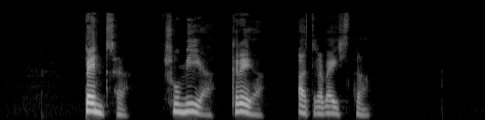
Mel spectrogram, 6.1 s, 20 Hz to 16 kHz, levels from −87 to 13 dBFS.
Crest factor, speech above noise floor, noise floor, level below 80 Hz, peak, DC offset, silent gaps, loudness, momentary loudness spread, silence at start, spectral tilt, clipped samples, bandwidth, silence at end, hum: 26 dB; 60 dB; -84 dBFS; -78 dBFS; -2 dBFS; under 0.1%; none; -25 LUFS; 23 LU; 1.05 s; -6 dB/octave; under 0.1%; 11.5 kHz; 1.5 s; none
